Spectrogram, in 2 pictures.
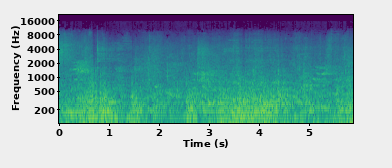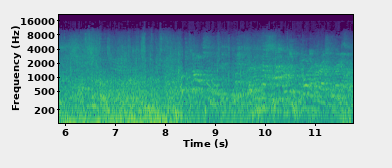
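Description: A piano rolls heavily across a floor.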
